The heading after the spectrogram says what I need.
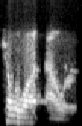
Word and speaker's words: kilowatt hour: it's going to be little k capital w h r and we're going to pronounce this a kilowatt hour kilowatt hour is the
